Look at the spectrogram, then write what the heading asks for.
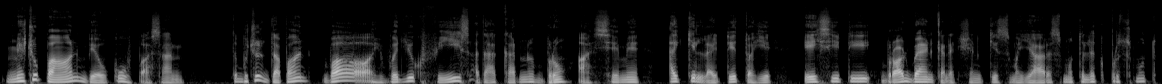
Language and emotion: Kashmiri, sad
